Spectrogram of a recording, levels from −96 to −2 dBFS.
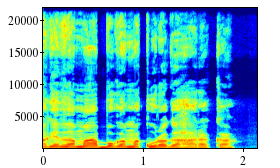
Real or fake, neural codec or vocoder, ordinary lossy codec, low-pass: real; none; none; none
